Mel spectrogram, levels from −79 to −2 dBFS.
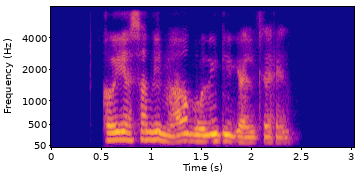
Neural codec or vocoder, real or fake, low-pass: codec, 16 kHz, 1 kbps, FreqCodec, smaller model; fake; 7.2 kHz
